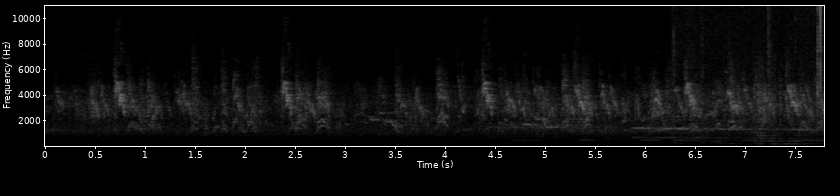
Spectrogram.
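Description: Faint birdsong: many short, high chirps, with a low short call repeated about twice a second. About six seconds in, a faint steady hum and a held tone come in.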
